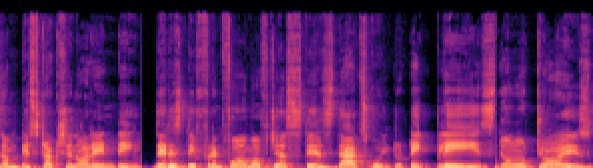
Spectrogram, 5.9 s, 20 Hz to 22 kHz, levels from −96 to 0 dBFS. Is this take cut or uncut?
cut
